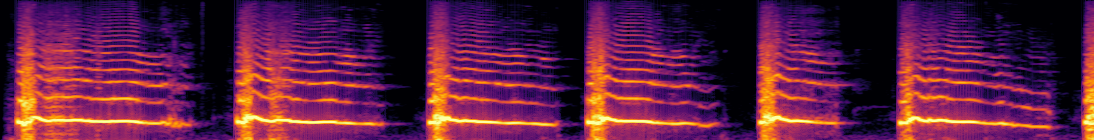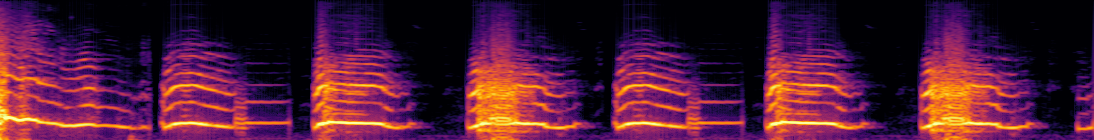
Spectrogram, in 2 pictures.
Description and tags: hanna-long
Basset hound complaining with an unusual howl. Easy to loop very annoying,
dog, field-recording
